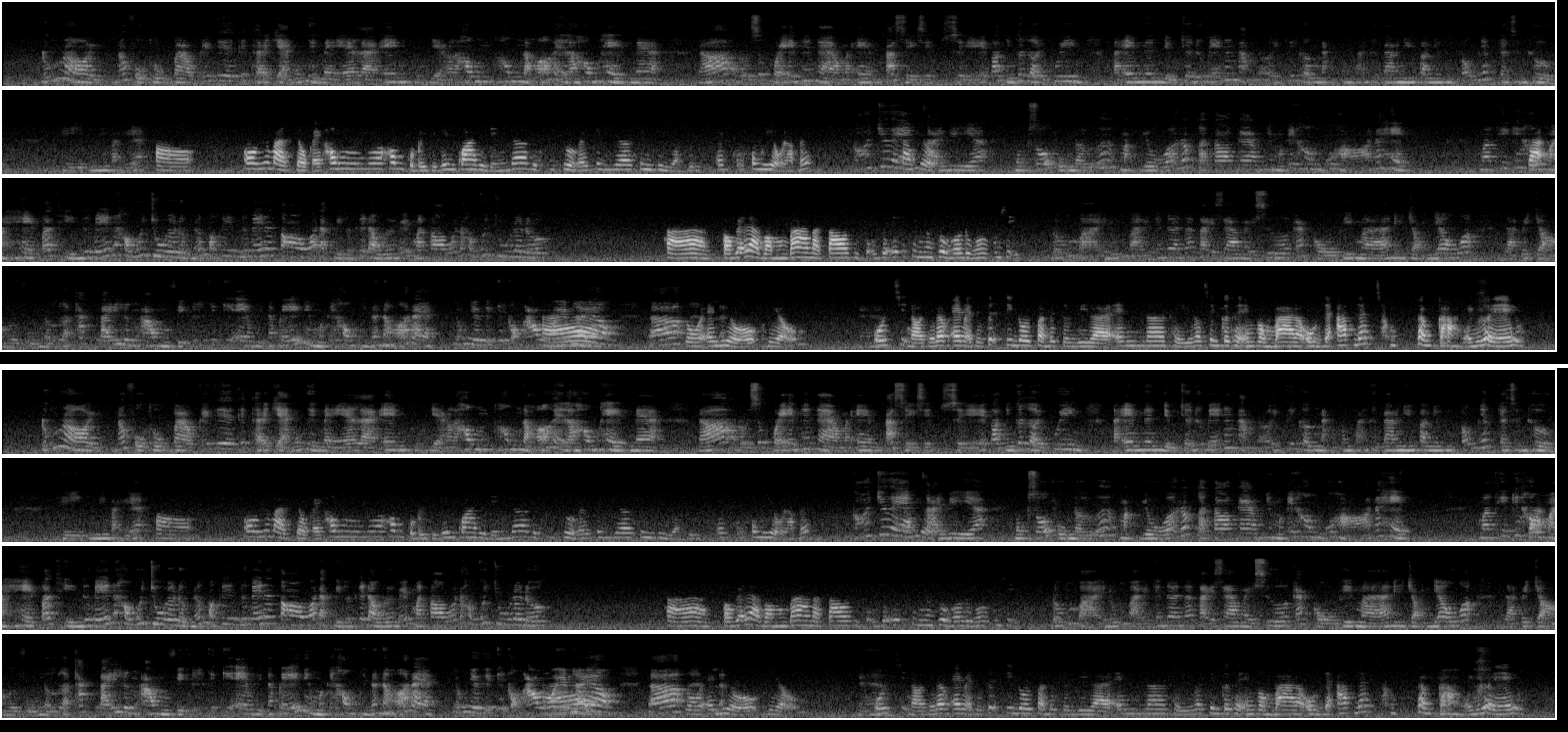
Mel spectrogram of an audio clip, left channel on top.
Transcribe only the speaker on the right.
Đúng rồi, nó phụ thuộc vào cái cái, cái thể trạng của người mẹ là em thuộc dạng là hông hông nở hay là hông hẹp nè. Đó, rồi sức khỏe em thế nào mà em bác sĩ sẽ sẽ có những cái lời khuyên là em nên giữ cho đứa bé nó nằm ở cái cân nặng trong khoảng từ bao nhiêu đến bao nhiêu thì tốt nhất cho sinh thường. Thì như vậy á
có chứ em
tại vì á, một số phụ nữ á, mặc dù á, rất là to cao nhưng mà cái hông của họ nó hẹp mà khi cái hông
mà hẹp á, thì đứa bé nó không có chui ra được nếu mà cái đứa bé nó to quá đặc biệt là cái đầu đứa bé mà to quá nó không có chui ra được
Đúng vậy, đúng vậy. Cho nên đó, tại sao ngày xưa các cụ khi mà đi chọn dâu á, là phải chọn người phụ nữ là thắt đáy lưng ong vì cái, cái cái eo thì nó bé nhưng mà cái hông thì nó nở ra giống như cái cái con ong
của em thấy không? Đó
là
à,
đó.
